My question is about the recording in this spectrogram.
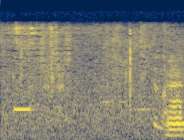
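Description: A single short electronic beep, a steady mid-high tone about a quarter second long near the start, over faint outdoor background noise, with a faint click later on.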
